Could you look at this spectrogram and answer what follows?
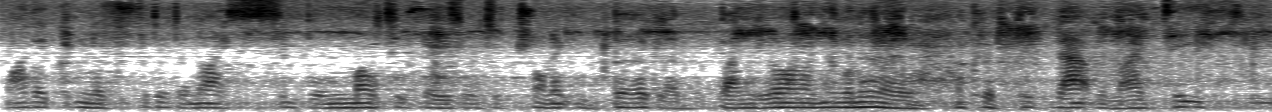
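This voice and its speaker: A man's voice: mid-range voice, steady tone, a little fast, heavy background noise, lightly acted. Wordy, pompous adventurer played by a man. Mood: muttering, irritated. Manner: wordy, pompous, drily witty. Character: eccentric, conceited time-travelling male adventurer, wry and curious. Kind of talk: audio drama acting. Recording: 1980s amateur audio drama with loud music.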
